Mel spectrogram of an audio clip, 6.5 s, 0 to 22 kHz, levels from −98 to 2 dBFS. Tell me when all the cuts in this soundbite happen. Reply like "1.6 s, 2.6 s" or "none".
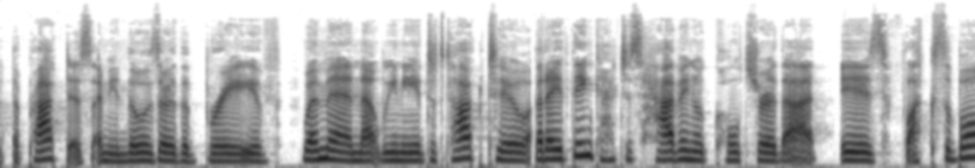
1.9 s, 2.9 s, 5.5 s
